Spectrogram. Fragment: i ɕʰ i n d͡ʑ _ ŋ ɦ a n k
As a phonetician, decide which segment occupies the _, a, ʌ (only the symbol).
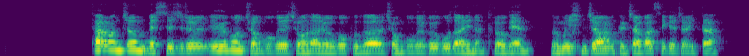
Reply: a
